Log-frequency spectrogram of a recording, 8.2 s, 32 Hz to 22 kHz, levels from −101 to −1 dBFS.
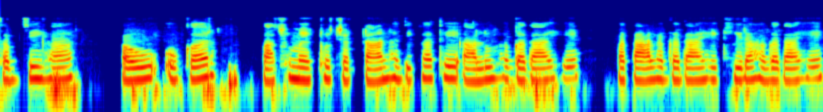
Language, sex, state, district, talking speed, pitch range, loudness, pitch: Chhattisgarhi, female, Chhattisgarh, Sarguja, 165 wpm, 205-225 Hz, -17 LUFS, 215 Hz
